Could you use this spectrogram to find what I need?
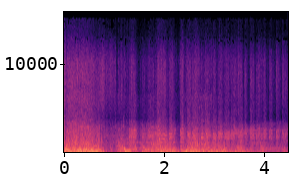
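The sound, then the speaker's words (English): A runaway train engine derails, roaring past in a loud, continuous wash of rumbling, clattering noise with a deep low drone, with no voices and no distinct single crash standing out. “That's what Deuce planned to have happen to the whole train. A derailment, an accident”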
